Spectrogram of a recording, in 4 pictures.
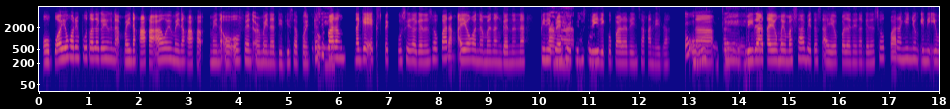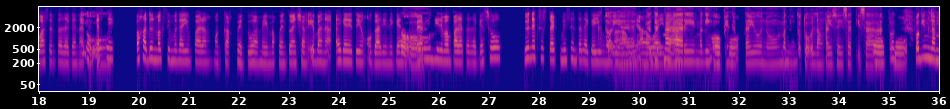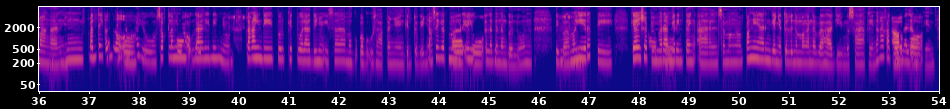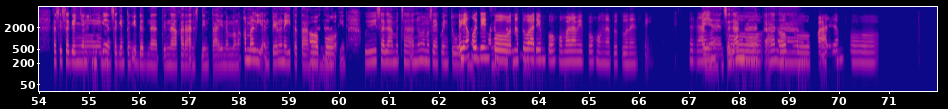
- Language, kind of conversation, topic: Filipino, unstructured, Ano ang pinakamahalagang katangian ng isang mabuting kaibigan?
- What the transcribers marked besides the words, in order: static; distorted speech; tapping; other background noise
